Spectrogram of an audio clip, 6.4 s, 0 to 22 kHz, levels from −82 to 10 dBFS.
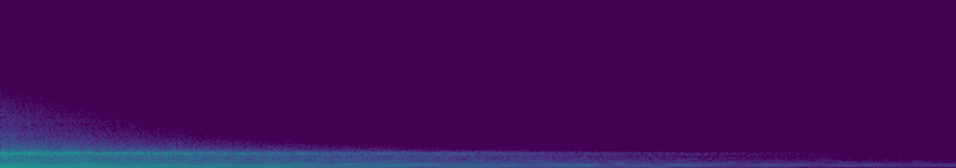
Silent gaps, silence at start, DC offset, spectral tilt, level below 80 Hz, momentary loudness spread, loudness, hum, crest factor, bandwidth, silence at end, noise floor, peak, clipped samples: none; 0 s; under 0.1%; -6.5 dB/octave; -56 dBFS; 26 LU; -39 LUFS; none; 22 dB; 11.5 kHz; 1.05 s; -69 dBFS; -20 dBFS; under 0.1%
